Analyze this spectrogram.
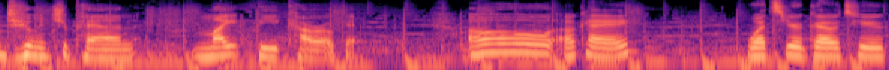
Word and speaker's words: karaoke: is what happens in karaoke stays in karaoke. I'm doing the Japanese pronunciation of karaoke.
